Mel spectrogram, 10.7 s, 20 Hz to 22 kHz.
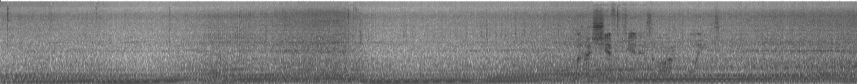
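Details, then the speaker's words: OBS Ford F250 460 EFI on mud tires, before-upgrade 0-60 run (about 11 s): revs drop at shift then pull up slowly, flat exhaust note, lays over after 1-2 and 2-3 shifts; suspected running lean. "if you listen to the video in the before and after runs and the tone of the exhaust you can hear that it lays over after the one two shift and the two three shift really if i stayed in it"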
